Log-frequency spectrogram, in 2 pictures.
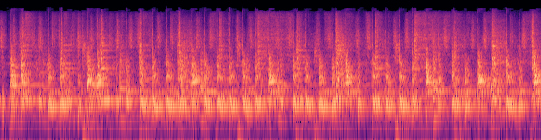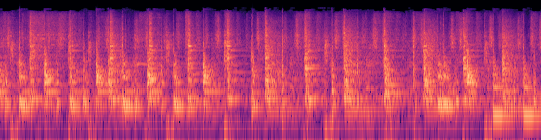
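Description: A set of congas played by hand in a fast solo: a dense, unbroken stream of strokes, with the drums' pitched tones sounding steadily underneath.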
